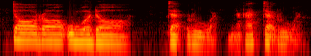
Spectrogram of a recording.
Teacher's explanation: ะ2พยางค์นะคะแล้วก็พยางค์แรกออกเสียงกึ่งเสียงนะคะอันนี้คือลักษณะของกลุ่มที่2ของการอ่านอักษรนำนะคะแล้วก็พยางค์หลังออกเสียงตามสระที่ผสมอยู่และออกเสียงเหมือนกับหอนำนะคะอย่างเช่นคำนี้มีอ่านว่าอะไรคะอ่านว่ายังไงมีพยัญชนะต้นคือจอกับรอนะคะจอกับรอ จอและรอเป็นพยัญชนะต้นนะคะออกเสียงกึ่งเสียงเหมือนมีหอนำนะ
